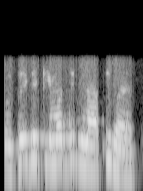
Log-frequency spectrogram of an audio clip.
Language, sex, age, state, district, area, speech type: Urdu, male, 60+, Maharashtra, Nashik, urban, conversation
